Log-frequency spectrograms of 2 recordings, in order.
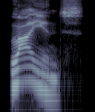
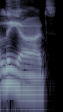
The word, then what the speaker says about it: Lyons: How many of you guys know who Malachi Lyons? That's how they pronounce it, not Leons, Lyons.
